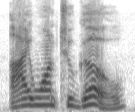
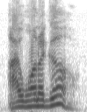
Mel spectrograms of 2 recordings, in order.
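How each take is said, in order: First: Each word is said separately and fully. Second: The words are linked and reduced together.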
